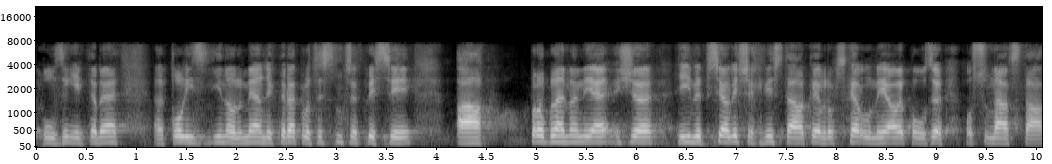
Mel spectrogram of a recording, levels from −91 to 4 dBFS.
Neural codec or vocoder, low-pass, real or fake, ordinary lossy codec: codec, 16 kHz, 1 kbps, FunCodec, trained on LibriTTS, 50 frames a second; 7.2 kHz; fake; none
